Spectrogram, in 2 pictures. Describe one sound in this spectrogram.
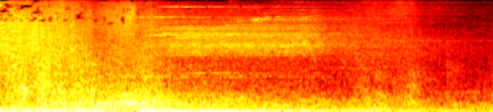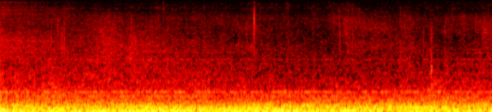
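A triumphant victory fanfare swells.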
